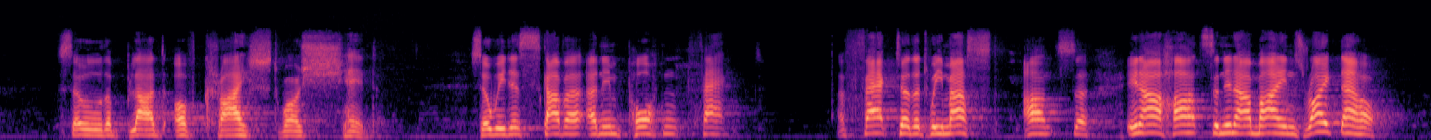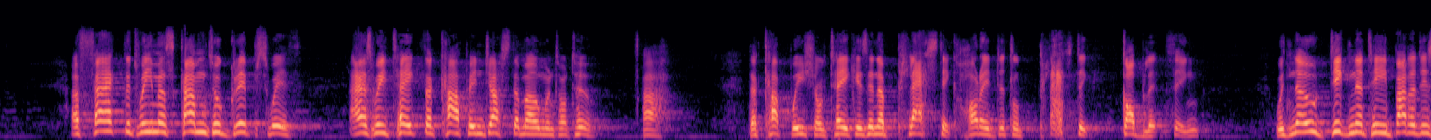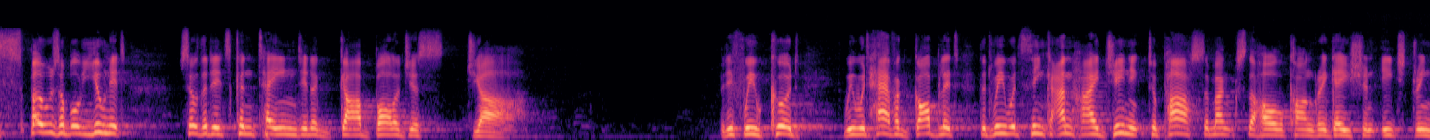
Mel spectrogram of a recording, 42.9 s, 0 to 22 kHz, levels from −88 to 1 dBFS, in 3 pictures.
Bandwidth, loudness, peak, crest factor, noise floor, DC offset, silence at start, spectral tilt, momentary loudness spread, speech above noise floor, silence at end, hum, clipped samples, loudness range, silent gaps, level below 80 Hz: 9.4 kHz; -20 LUFS; -2 dBFS; 20 dB; -72 dBFS; under 0.1%; 0.6 s; -5.5 dB/octave; 10 LU; 52 dB; 0 s; none; under 0.1%; 5 LU; none; -74 dBFS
